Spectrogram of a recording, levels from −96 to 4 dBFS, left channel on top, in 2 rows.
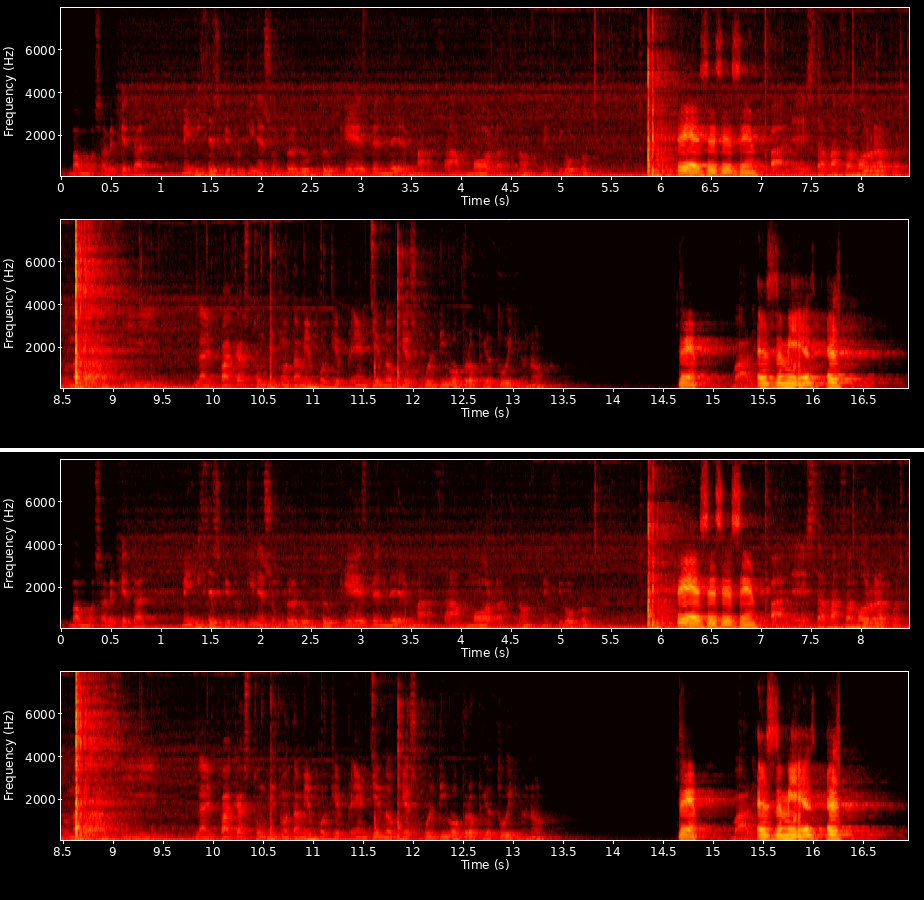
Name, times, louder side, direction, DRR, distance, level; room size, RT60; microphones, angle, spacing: voice 1, 0.0-5.4 7.1-13.4 15.2-15.5, right 1 dB, 5° right, 1.2 m, -54 dB
sound 1, 0.5-13.1, equal, 25° left, 4.0 m, -59 dB
Fire, 4.2-12.6, left 2 dB, 50° left, 1.8 m, -51 dB
voice 2, 6.2-7.0 14.7-14.9 15.4-16.3, right 2 dB, 25° right, 0.7 m, -35 dB
22.0 x 15.0 x 8.9 m
head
